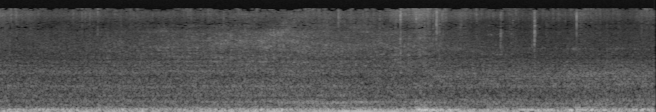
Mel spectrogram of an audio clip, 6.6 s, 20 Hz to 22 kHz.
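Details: 2013 Chevy Sonic, 75,000 miles, on a road test after replacing the front wheel bearings and lower ball joints. Only a steady low road rumble at speed, with no growl or hum building: the wheel bearing runs quiet.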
